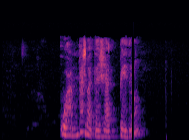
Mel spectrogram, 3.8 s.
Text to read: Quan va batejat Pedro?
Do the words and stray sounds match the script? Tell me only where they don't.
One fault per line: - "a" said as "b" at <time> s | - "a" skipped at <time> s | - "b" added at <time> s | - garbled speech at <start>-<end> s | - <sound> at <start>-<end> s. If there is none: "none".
- dropout at 2.6-2.7 s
